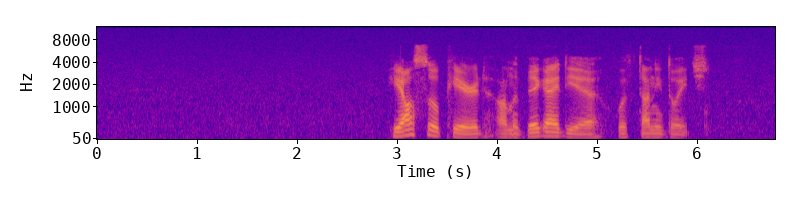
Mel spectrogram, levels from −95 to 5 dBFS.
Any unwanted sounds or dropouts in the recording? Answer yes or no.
no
